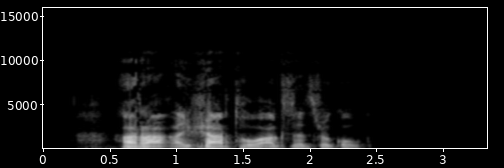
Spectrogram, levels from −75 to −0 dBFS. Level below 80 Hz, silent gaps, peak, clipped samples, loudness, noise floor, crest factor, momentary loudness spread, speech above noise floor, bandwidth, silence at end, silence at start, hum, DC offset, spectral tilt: -60 dBFS; none; 0 dBFS; under 0.1%; -21 LUFS; -90 dBFS; 24 dB; 17 LU; 68 dB; 11 kHz; 1 s; 0.6 s; none; under 0.1%; -5.5 dB/octave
